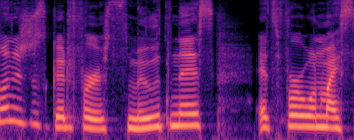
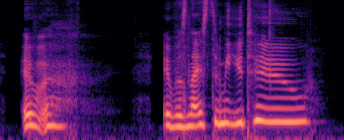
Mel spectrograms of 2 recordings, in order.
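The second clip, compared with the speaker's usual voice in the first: nervous, flustered stammer, higher pitch; 6 semitones higher than usual. Saying goodbye to someone just met, nervous stammer. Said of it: "Sorry, I got nervous".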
